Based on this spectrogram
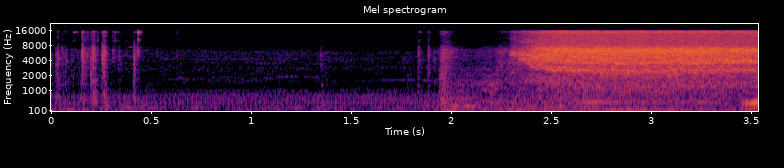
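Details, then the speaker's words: Toyota at start-up: loud, high-pitched shrieking squeal rising over the engine, possibly from a dry pulley bearing and worn, too-thin belt; belts drive the steering pump and water pump; bearing and belt to be checked. "So possible yan bearing. Tuyo na yung bearing at belt. Masyado manipis."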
